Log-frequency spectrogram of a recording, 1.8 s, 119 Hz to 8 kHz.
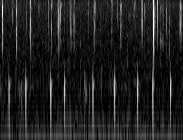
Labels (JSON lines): {"label": "biophony, knock", "recorder": "SoundTrap 300"}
